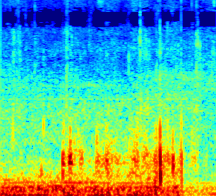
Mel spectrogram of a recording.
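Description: Low rumble of wind buffeting a phone microphone, with a few faint clicks.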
